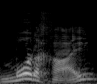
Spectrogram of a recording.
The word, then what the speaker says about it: Mordechai: my name for example in hebrew it is mordechai but in the ashkenazi pronunciation it's and in the diminutive it becomes the name miriam becomes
